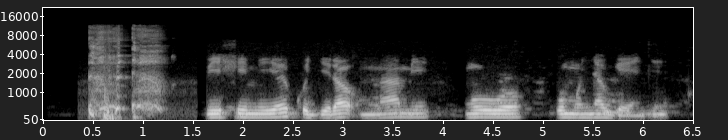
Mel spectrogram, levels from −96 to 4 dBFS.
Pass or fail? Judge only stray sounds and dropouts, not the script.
fail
